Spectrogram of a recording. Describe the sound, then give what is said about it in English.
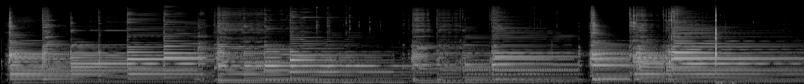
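Bright, ringing chords strummed on a new, unplugged SE electric guitar straight out of the box, about four strums a couple of seconds apart, each left to sustain and shimmer before the next, with no voices. “I haven't plugged this guitar in. I'll do it right in front of you, all right?”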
